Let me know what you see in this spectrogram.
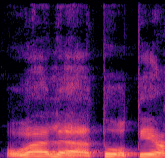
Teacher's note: Sonra vələ tuti' vələ tuti' ta'dan sonra gələn i ılaşır. Vələ tuti' ayn hərfinin üstündə ani müddətdə tormuzlanma boğazın ortasından çıxarırıq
